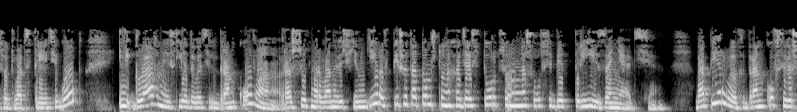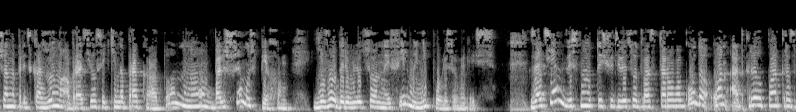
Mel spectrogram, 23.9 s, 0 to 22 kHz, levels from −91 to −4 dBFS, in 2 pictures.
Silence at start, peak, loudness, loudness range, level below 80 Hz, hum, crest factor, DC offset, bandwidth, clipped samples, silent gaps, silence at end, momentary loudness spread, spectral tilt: 0 s; -6 dBFS; -17 LUFS; 1 LU; -46 dBFS; none; 10 dB; under 0.1%; 8 kHz; under 0.1%; none; 0 s; 5 LU; -5.5 dB/octave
